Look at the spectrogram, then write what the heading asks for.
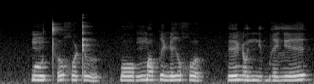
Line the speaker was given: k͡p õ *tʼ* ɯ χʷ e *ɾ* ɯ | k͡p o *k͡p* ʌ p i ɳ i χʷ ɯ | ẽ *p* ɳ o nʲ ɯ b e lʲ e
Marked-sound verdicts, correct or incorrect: correct, incorrect, incorrect, incorrect

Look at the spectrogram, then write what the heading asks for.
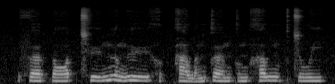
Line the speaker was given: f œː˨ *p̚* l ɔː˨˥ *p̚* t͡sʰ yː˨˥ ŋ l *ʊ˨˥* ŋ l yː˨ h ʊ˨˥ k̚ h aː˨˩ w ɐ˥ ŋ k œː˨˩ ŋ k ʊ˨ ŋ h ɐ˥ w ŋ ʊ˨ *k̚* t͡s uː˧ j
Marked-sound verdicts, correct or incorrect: correct, incorrect, correct, correct

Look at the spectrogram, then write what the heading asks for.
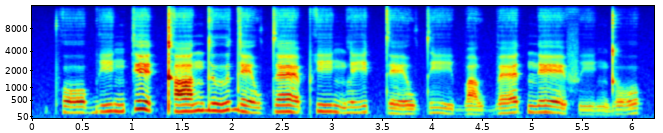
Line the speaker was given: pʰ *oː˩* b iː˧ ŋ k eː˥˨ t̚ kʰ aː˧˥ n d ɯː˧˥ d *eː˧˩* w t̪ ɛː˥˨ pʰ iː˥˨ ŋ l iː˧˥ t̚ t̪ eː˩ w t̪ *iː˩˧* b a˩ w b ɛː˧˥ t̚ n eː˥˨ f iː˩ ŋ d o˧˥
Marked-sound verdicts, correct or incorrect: correct, correct, incorrect

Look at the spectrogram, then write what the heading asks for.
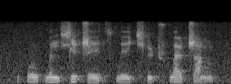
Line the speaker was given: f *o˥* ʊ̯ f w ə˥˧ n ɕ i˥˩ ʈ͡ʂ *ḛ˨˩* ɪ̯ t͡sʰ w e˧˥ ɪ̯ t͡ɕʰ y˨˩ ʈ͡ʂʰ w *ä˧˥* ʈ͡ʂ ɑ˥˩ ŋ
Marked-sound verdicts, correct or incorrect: incorrect, incorrect, incorrect

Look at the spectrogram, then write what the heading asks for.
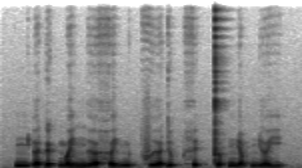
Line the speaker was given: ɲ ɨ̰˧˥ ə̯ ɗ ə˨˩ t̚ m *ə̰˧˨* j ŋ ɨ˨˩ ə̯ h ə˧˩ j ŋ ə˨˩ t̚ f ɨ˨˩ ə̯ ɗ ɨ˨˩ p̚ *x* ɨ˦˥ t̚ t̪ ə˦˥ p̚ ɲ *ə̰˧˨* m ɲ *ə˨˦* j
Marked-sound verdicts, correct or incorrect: incorrect, incorrect, incorrect, incorrect

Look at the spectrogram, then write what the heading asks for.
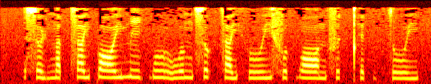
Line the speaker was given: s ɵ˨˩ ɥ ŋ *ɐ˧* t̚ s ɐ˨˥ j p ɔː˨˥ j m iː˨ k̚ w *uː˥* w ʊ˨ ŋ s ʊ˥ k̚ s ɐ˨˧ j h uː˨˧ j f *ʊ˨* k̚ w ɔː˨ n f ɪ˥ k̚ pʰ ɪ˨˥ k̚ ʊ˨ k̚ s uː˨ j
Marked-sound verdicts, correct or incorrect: correct, incorrect, incorrect

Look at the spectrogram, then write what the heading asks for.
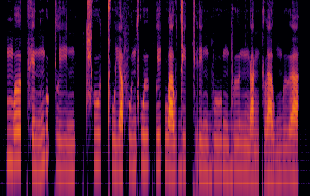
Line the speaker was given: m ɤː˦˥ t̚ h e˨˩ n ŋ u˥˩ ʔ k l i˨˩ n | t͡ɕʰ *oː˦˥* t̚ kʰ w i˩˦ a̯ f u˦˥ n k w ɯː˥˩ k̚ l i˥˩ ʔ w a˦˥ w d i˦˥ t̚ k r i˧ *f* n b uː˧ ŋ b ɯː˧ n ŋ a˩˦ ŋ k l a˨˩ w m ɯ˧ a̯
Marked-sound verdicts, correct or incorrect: incorrect, incorrect

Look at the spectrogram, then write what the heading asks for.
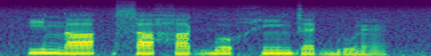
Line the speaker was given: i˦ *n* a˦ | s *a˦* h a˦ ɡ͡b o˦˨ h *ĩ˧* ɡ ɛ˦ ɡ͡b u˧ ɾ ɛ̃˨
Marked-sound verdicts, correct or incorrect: correct, correct, correct

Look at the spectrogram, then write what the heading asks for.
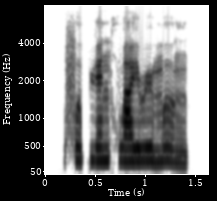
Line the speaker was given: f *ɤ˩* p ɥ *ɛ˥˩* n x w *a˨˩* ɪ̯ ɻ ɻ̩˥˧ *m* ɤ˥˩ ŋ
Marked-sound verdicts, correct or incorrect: incorrect, incorrect, incorrect, correct

